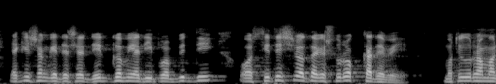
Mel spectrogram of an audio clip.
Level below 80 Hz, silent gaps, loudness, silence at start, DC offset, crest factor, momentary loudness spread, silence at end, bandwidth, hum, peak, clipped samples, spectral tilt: -58 dBFS; none; -23 LUFS; 0.1 s; under 0.1%; 20 dB; 8 LU; 0 s; 6.6 kHz; none; -4 dBFS; under 0.1%; -6 dB/octave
